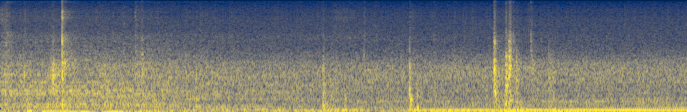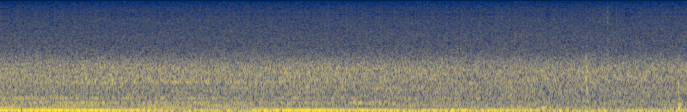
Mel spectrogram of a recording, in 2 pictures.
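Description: A door being opened and shut: a light click near the start, then a louder knock about four seconds in. A steady low rumble of outdoor air follows once outside.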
